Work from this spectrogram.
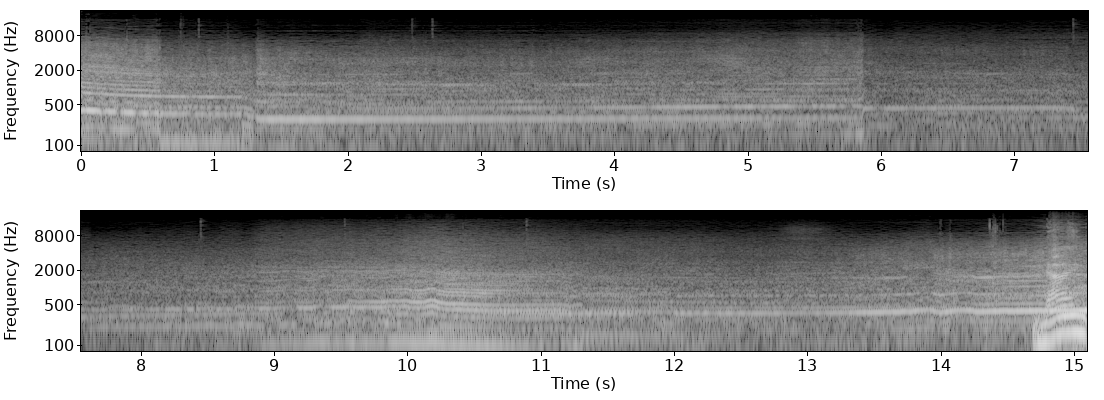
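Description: Race cars circling a track during a race, engines droning and shifting pitch as they pass, rising and falling in a steady, loud whine with a swell near the end.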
